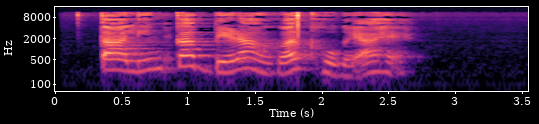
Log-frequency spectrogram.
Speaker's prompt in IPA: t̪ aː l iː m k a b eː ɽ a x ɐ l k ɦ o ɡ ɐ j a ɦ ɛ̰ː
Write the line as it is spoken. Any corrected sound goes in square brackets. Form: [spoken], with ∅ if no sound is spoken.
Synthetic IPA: t̪ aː l iː m k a b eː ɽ a [ɣ] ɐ [ɾ] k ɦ o ɡ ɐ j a ɦ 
